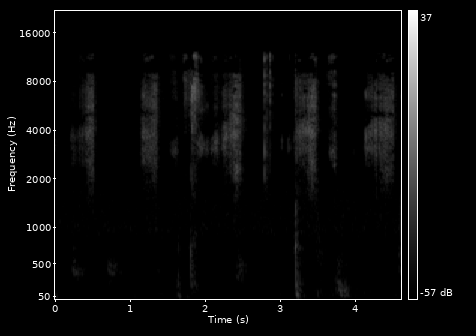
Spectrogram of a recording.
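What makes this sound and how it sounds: An orange block of solid kinetic sand, held in the fingers, is sliced with a small black blade. It gives a quiet series of soft, gritty crunching and scraping bursts with a bright, hissy texture and occasional low thuds as the blade cuts through.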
